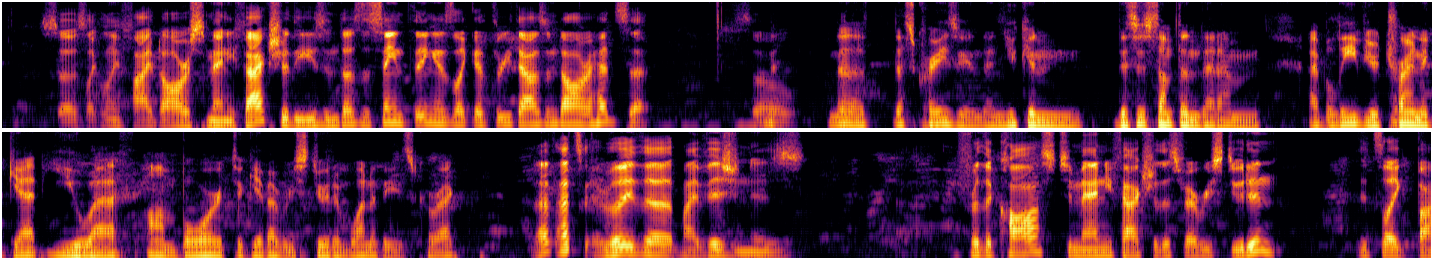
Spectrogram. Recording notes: recorded at Tampa Bay Comic Con 2023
